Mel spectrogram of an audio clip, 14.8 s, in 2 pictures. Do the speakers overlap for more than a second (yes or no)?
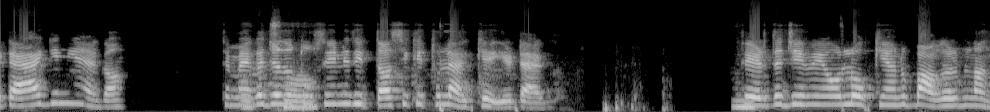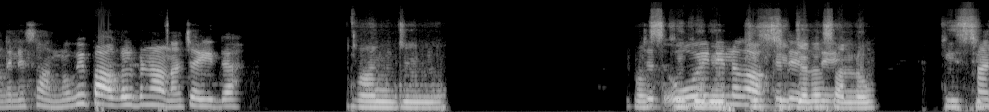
yes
